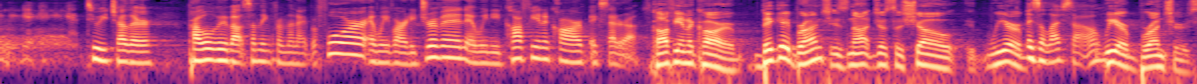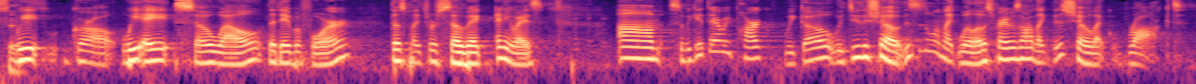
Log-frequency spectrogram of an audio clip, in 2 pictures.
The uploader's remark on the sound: LIVE PODCAST RECORDED AT STARRCAST CHICAGO 9/3/23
